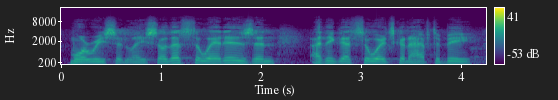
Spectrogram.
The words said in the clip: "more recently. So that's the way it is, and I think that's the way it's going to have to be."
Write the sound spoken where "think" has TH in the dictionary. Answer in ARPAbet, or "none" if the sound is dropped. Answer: TH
